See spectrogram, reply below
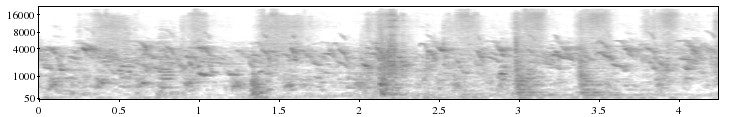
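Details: Small countryside chicken farm in the morning as birds are fed; busy flock clucking with short chirps and a few sharp knocks or pecks punctuating the chorus.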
